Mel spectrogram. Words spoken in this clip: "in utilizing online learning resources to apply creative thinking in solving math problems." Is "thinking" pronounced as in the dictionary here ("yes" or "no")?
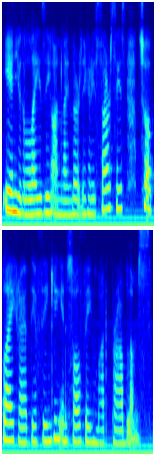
yes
